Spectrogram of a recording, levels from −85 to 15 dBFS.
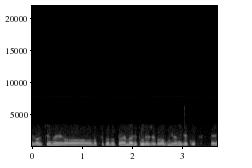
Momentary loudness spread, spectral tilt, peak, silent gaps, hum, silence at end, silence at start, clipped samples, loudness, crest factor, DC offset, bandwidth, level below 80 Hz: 7 LU; -8.5 dB/octave; -16 dBFS; none; none; 0 s; 0 s; under 0.1%; -31 LUFS; 16 dB; under 0.1%; 3.6 kHz; -76 dBFS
